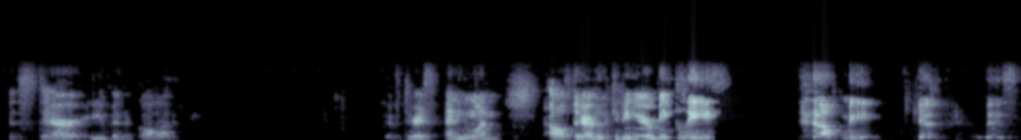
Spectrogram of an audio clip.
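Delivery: halting, tearful plea; grieving widow's desperate prayer. Acted. Widow begging God for help before the eulogy, tearful. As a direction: start hushed, then plead with breaking composure.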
